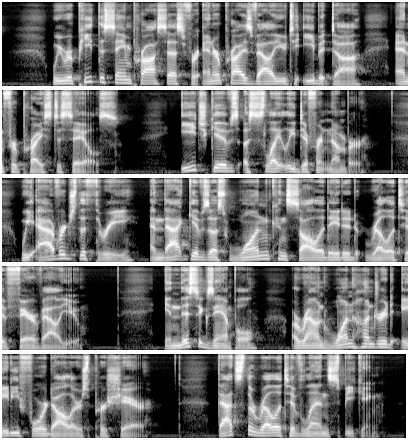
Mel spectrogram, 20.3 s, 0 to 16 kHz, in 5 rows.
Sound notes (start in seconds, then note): 12.2 thoughtful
